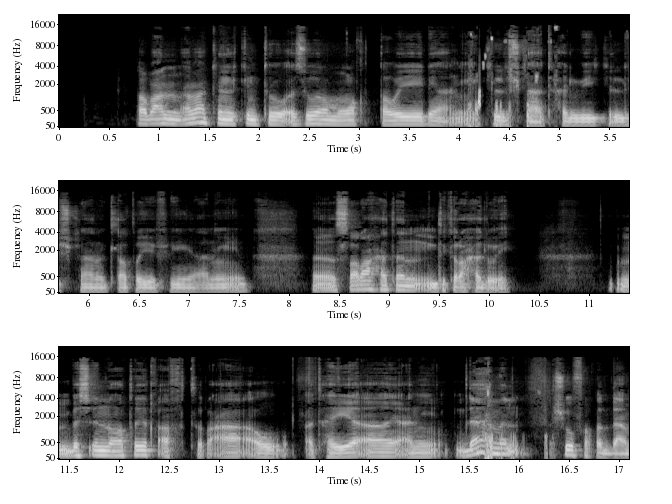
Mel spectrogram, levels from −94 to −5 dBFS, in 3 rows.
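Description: Right after "ازوره من وقت طويل", from 4.09 to 4.98 s, the speech picks up DAB burbling: short blips of noise in single sub-bands, clearing before "كلش كانت لطيفي يعني". It comes back after "اتهيئه يعني", from 15.63 to 16.40 s. Weak reception is letting bit errors slip past error correction into the MP2 data, so corrupted scale factors, where they get through, make individual sub-bands jump in level for up to a frame. The density suggests an error rate of roughly half a percent.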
